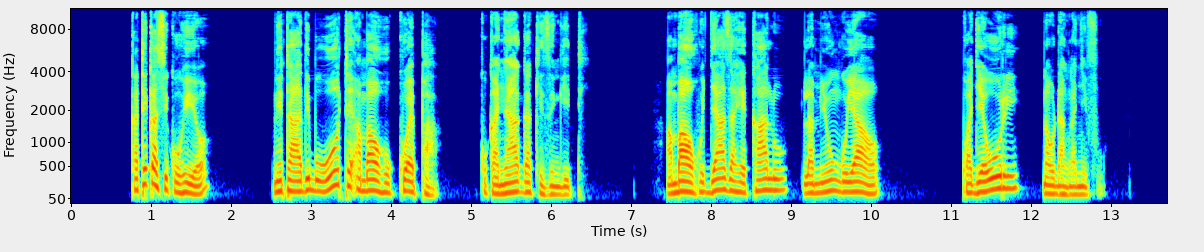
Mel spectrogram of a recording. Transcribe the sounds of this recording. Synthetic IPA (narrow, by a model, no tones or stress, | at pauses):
katikasikuɦijɔ | nitaːðiɓuwɔtɛʔambaɔɦukwɛpa | kukaɲaɠakiziŋɡiti̥ | ambaɔhuʄazaɦɛkalu | lamiuŋɡujaɔ | kwaʄɛuɾi | nauɗaŋɡaɲifu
